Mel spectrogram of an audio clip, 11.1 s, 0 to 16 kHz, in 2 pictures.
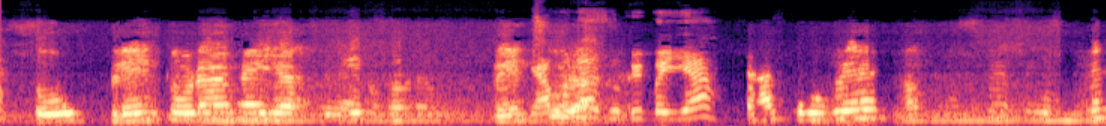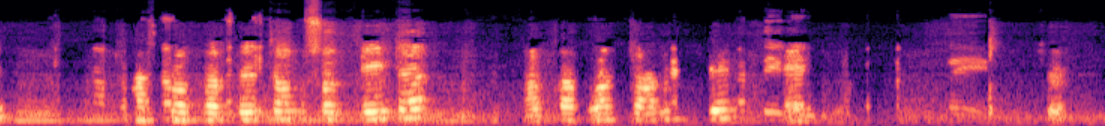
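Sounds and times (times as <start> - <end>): man speaking: 0.0 - 11.0
steady low hum: 0.0 - 11.0
short vocal sounds: 5.8 - 7.1.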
